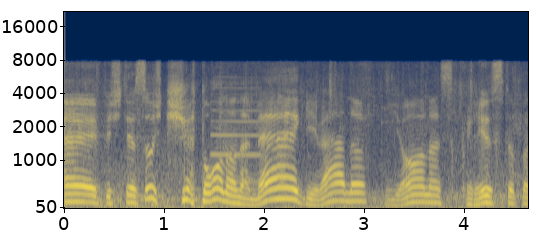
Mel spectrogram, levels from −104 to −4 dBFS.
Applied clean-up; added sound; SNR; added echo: none; Wind instrument, woodwind instrument; 19 dB; none.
